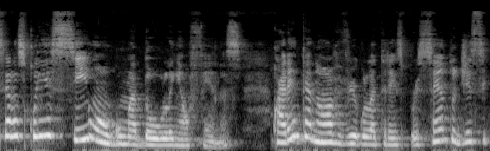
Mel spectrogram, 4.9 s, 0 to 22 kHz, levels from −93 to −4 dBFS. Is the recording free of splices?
no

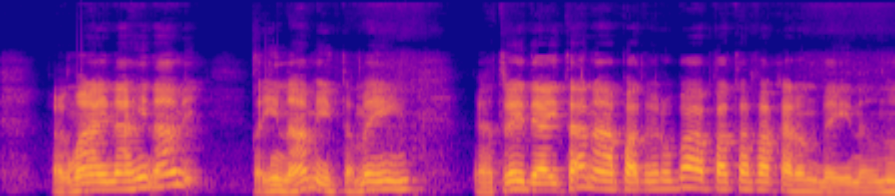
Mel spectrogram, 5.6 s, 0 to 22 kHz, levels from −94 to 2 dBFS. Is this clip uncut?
no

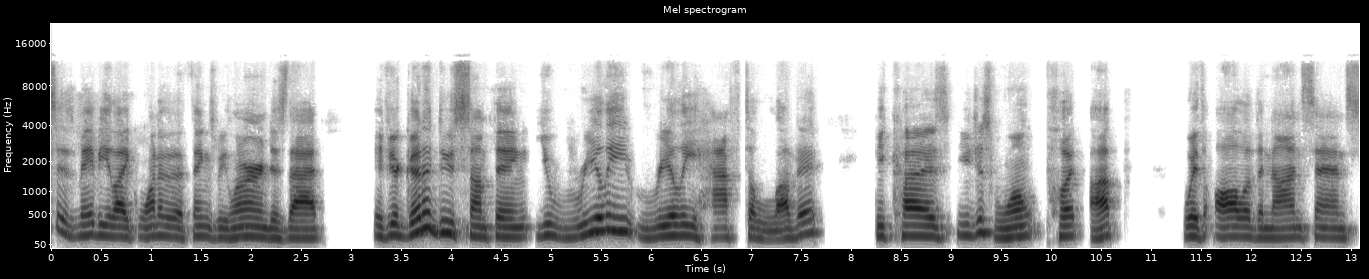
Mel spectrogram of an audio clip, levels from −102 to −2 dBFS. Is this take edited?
no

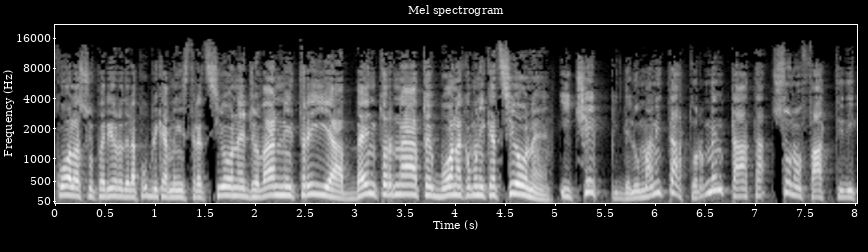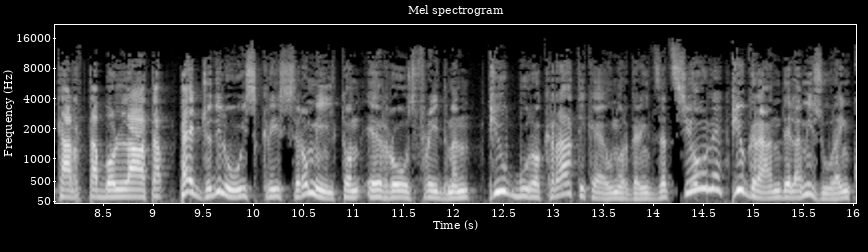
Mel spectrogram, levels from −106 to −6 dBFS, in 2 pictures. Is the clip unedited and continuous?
no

